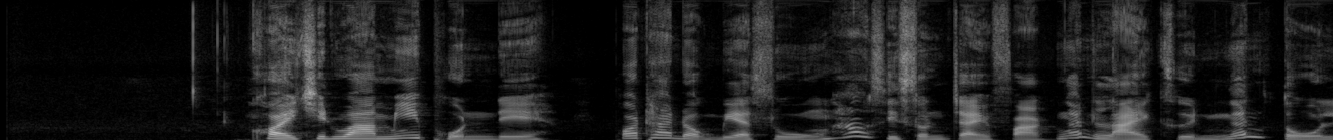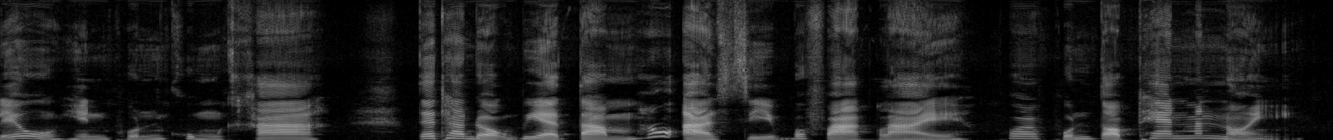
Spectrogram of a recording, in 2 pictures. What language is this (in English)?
Thai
